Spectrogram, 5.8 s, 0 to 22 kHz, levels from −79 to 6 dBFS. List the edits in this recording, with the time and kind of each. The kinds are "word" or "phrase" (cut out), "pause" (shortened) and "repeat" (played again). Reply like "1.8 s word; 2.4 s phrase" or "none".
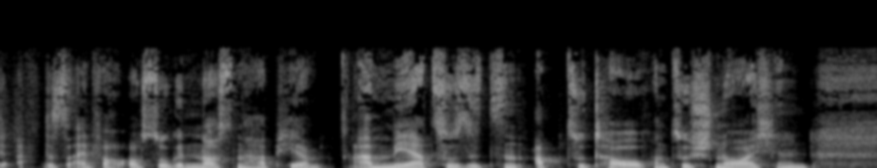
2.2 s pause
